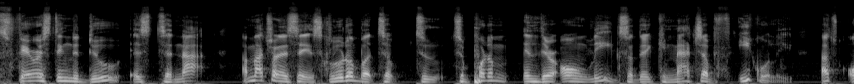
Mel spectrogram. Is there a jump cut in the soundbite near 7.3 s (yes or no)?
no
